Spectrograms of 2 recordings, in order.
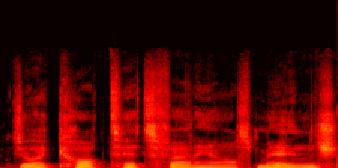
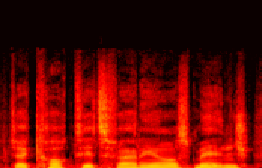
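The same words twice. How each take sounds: First: Higher, softer, memorized-list sales pitch; imitating the rep. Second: Higher, recited like a memorized list; imitating the rep. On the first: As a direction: rattle it off like a rehearsed line. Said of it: "then he goes". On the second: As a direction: reel it off word by word like a script. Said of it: "he had memorized".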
